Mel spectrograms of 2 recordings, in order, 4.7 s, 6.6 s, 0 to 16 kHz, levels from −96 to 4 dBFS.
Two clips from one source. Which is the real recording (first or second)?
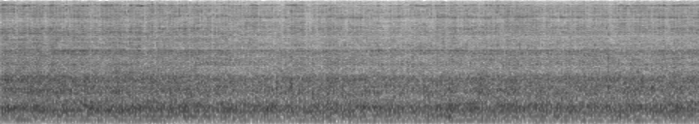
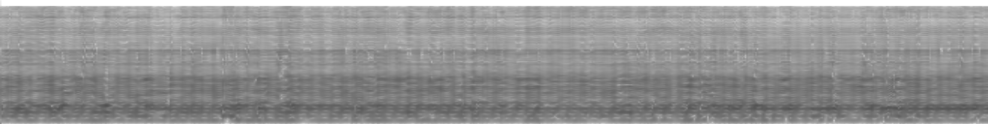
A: first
